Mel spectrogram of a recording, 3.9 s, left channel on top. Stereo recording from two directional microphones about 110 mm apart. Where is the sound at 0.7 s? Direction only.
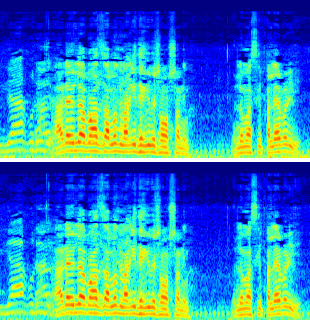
20° right (ahead or behind).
